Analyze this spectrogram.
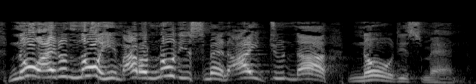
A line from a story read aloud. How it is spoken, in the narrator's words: When a slave girl challenged him, not one time, but three times, he yelled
